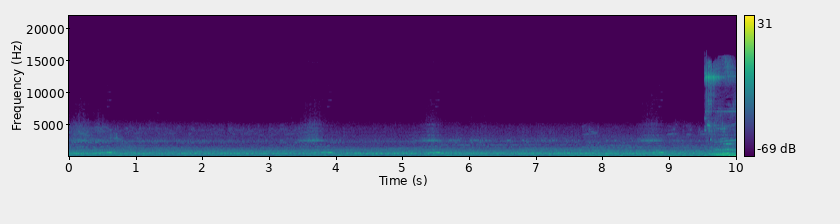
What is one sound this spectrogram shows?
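Soft electronic blips chime now and then.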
